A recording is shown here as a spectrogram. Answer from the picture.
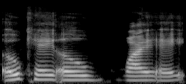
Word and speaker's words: Okoye: It's Okoye.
